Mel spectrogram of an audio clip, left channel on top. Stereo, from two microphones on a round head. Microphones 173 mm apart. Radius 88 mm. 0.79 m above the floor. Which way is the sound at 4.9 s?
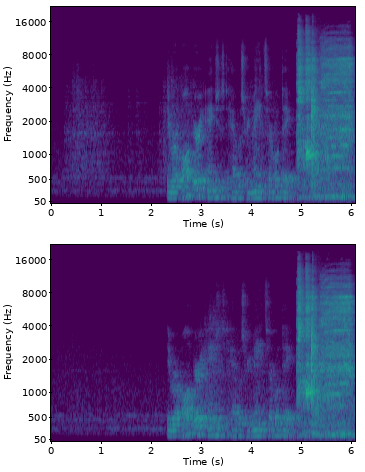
5° right (ahead or behind).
